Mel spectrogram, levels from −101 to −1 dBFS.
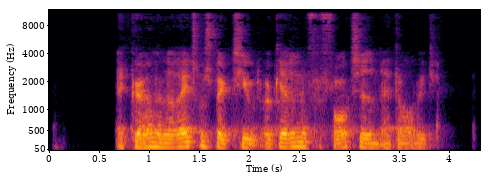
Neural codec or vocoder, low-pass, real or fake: none; 10.8 kHz; real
